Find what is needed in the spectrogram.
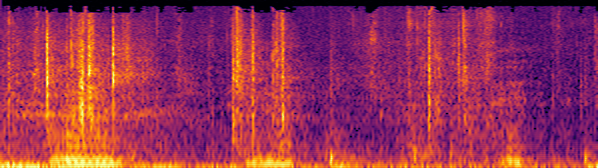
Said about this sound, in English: I feel like this is just giving me like a lot of like little background noise of drawing cards and then laughter.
